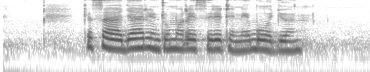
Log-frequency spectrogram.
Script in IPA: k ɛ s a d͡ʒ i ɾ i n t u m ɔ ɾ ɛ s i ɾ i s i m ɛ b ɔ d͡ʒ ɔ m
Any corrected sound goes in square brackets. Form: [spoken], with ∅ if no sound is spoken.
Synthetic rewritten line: k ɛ s a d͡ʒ [a] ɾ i n t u m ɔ ɾ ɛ s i ɾ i [t] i [n] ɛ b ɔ d͡ʒ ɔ [n]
